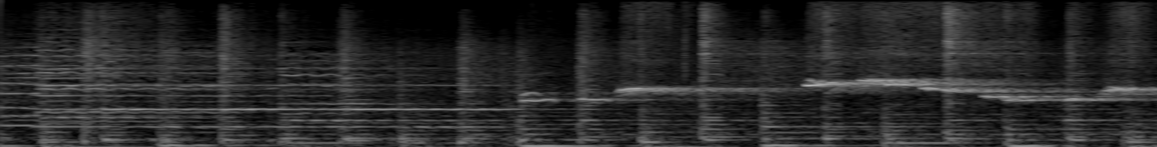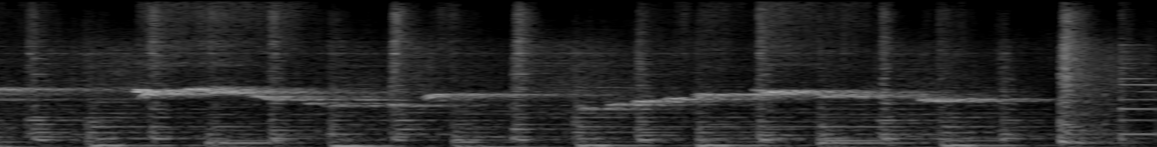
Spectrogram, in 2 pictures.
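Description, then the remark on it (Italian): A clear, lilting whistled melody rises and falls over a steady rhythmic backing of bass and percussion, carefree and upbeat, with no voices. “Me ne vado a spasso felice così, senza metà, tutti i miei pensieri fuggono leggeri nell'azzurro ciel fischiettando.”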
